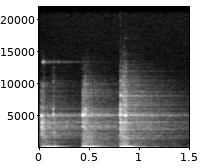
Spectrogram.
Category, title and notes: Music > Solo percussion
snare Processed - tap rolls - 14 by 6.5 inch Brass Ludwig
rimshots, brass, drums, drumkit, processed, hits, snare, perc, snaredrum, beat, hit, sfx, percussion, realdrum, acoustic, fx, rim, flam, crack, roll, ludwig, kit, snares, oneshot, snareroll, rimshot, realdrums, drum, reverb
